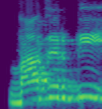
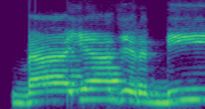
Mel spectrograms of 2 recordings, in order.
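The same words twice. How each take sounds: First: Said in the usual way. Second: Slow, final "বি" held long; madd elongation. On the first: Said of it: "হরকতের উচ্চারণ তাড়াতাড়ি করতে হয়". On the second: Shown as a demonstration. Teacher showing ya as madd letter, "বি" drawn out. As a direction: stretch out the vowel of "বি". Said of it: "সেটা মাদের হরফ হয়ে যাবে".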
